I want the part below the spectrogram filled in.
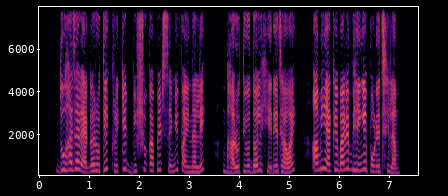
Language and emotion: Bengali, sad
